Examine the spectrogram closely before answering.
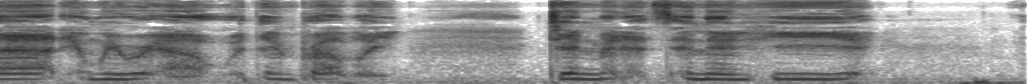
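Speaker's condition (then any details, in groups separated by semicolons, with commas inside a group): Cerebral palsy; uses a wheelchair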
